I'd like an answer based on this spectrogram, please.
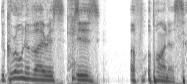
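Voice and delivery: put-on old New York Italian accent. Riffing on voices with friends, doing a Godfather-style impression. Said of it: "a little Godfather meets".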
